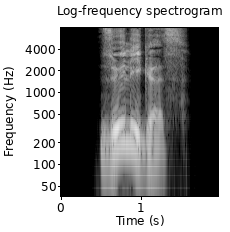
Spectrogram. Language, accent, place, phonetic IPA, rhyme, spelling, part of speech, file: German, Germany, Berlin, [ˈzøːlɪɡəs], -øːlɪɡəs, söhliges, adjective, De-söhliges.ogg
- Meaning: strong/mixed nominative/accusative neuter singular of söhlig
